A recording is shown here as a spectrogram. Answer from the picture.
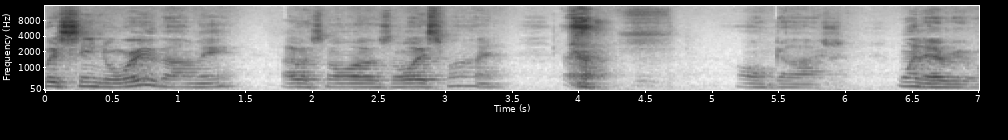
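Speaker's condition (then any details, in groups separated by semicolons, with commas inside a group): ALS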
